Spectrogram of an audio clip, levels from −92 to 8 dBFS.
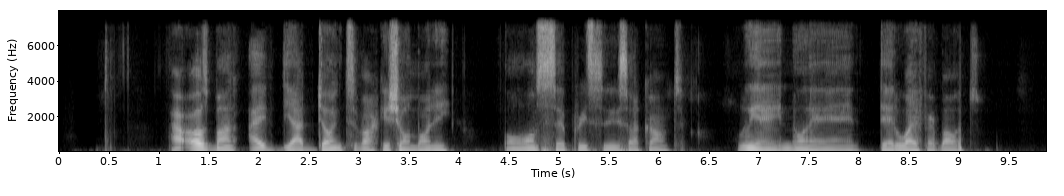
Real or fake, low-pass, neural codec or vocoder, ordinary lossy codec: fake; 7.2 kHz; codec, 16 kHz, 0.8 kbps, ZipCodec; none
